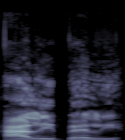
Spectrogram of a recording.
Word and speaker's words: Halle Bailey: Halle Bailey.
